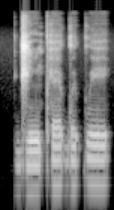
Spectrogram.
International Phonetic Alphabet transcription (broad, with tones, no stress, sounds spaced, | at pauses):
d͡ʒ ĩ˨ pʰ ɛ˦ ɡʷ ɪ˦ kʷ e˦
